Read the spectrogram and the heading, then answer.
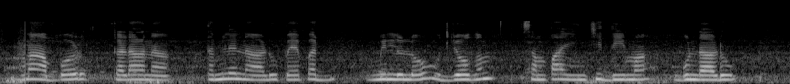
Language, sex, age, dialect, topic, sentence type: Telugu, female, 60-100, Southern, agriculture, statement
